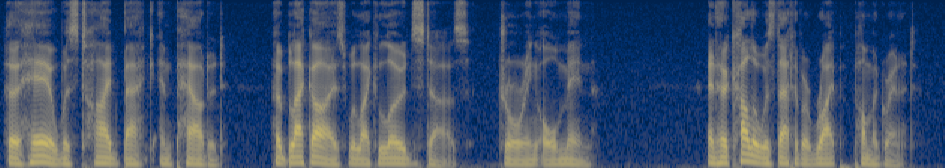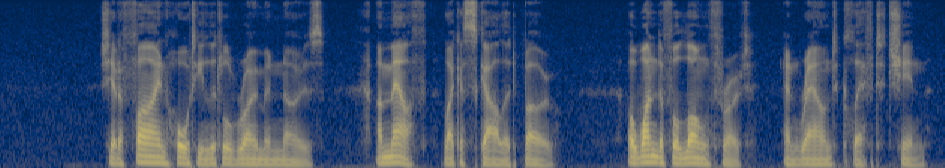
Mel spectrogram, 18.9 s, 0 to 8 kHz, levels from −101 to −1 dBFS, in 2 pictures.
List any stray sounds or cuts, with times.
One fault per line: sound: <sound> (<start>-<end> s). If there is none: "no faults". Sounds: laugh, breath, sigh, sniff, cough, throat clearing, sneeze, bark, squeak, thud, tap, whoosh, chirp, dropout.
no faults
